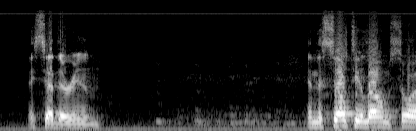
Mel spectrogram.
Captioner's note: crowd chuckles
